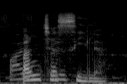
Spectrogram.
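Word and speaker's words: Pancasila: Panchasila Así es como se debe pronunciar.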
